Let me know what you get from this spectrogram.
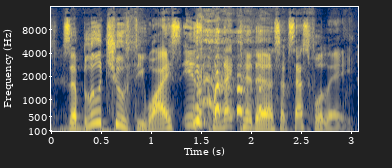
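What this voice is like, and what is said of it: Mock Chinese-accented device voice. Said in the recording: “the voice command has a Chinese accent.”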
